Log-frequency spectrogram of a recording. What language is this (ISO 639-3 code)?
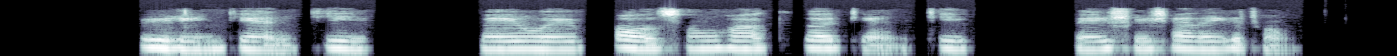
zho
